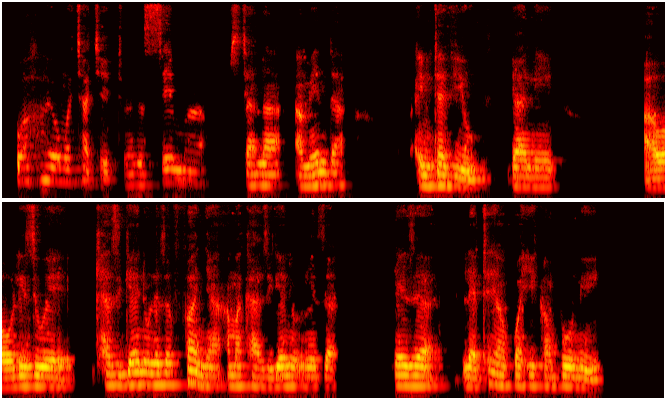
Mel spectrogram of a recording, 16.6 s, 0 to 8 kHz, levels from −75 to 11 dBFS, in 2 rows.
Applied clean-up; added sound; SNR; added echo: none; none; none; none.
